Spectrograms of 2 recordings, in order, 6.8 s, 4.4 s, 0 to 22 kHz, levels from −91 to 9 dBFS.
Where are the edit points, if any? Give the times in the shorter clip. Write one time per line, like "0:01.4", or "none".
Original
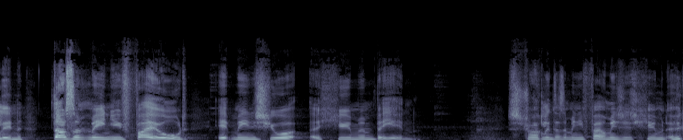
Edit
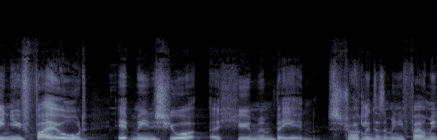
0:03.2

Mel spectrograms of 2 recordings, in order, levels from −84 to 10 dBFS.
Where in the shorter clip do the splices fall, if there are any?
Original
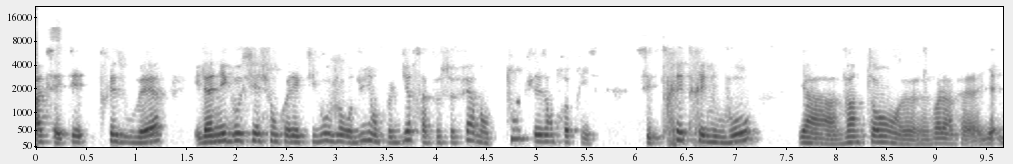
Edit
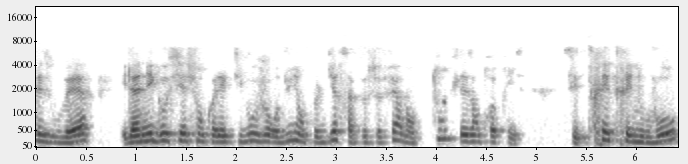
none

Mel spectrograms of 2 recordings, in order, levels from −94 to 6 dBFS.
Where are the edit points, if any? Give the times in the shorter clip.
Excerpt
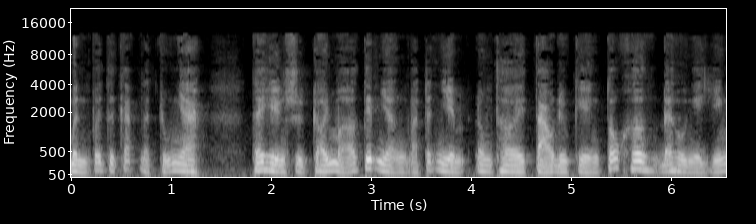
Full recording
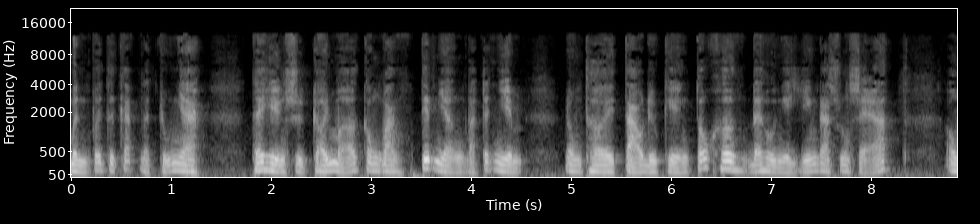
0:02.9
0:04.0

